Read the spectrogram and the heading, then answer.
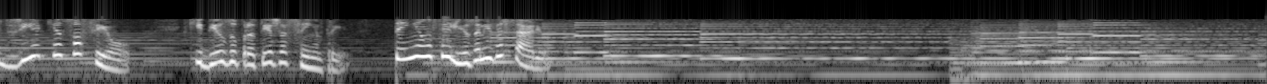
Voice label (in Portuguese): Filho Criança Feminino; Aniversários; Aniv Familiar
